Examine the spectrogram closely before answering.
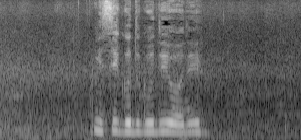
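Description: A young woman talks softly and playfully to a baby close by.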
